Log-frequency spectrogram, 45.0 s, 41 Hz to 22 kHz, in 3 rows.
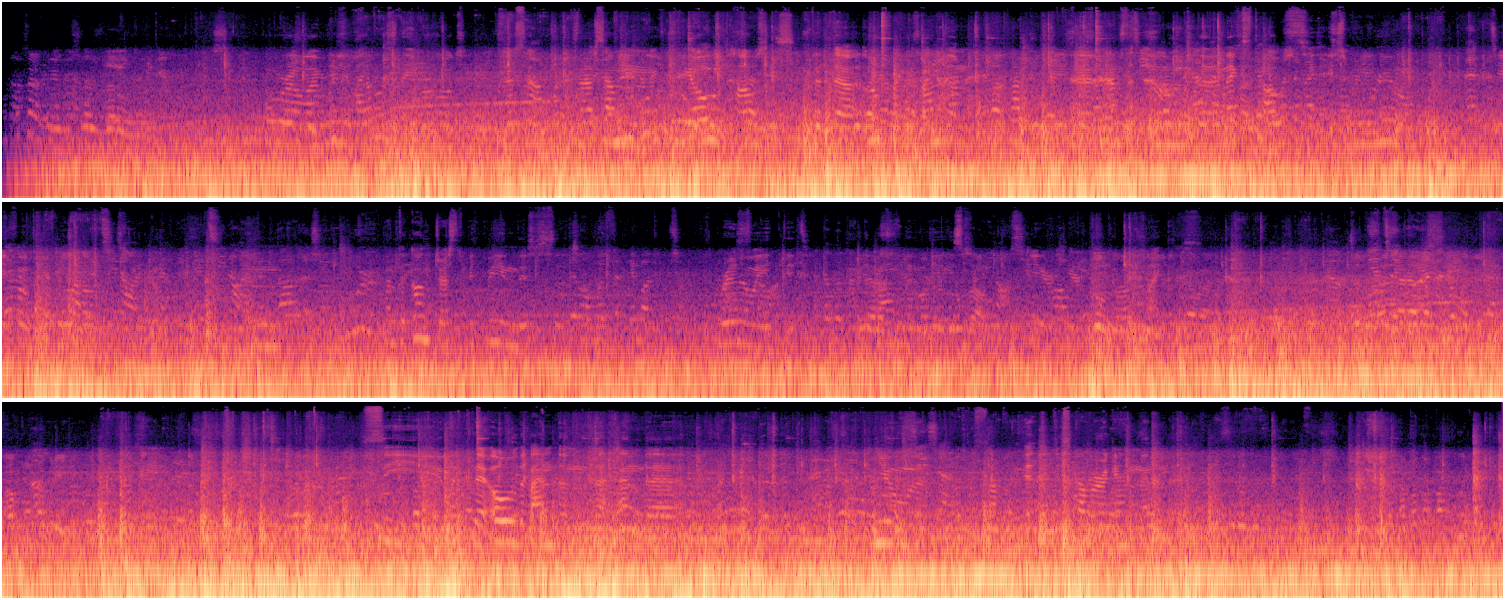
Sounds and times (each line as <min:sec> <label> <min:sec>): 0:00.0 tram 0:45.0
